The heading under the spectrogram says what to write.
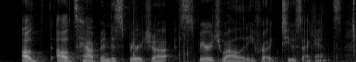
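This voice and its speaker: Ordinary pitch variation marks this woman's speech in an American accent. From Utah. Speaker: exotic dancer. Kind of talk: casual interview.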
